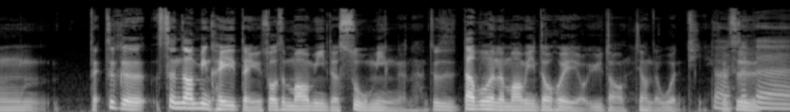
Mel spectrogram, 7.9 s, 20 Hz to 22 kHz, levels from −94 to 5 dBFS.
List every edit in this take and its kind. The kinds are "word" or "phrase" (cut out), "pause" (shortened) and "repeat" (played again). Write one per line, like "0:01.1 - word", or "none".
0:01.0 - word
0:04.6 - pause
